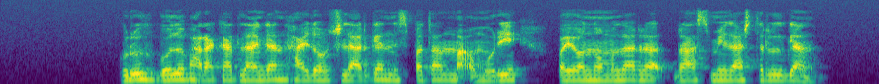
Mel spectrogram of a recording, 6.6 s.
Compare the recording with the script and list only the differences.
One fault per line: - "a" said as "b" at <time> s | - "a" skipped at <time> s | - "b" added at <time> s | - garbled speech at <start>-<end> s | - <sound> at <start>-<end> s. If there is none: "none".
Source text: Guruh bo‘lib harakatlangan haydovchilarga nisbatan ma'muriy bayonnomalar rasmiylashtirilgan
none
